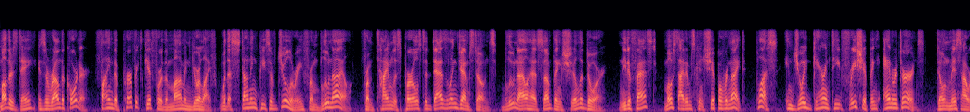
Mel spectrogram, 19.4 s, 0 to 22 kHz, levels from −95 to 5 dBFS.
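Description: No technical faults detected.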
